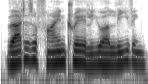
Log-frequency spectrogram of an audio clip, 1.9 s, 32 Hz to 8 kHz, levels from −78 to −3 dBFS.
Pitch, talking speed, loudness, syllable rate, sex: 135 Hz, 260 wpm, -16 LUFS, 6.0 syllables/s, male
